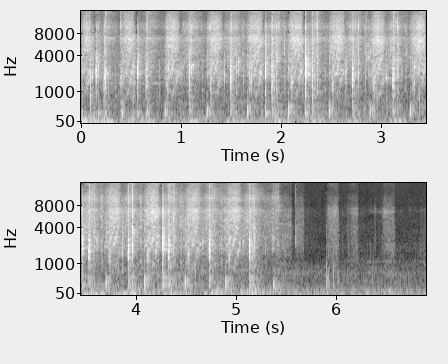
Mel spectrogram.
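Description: Hand floor pump worked in quick, even strokes, pushing air into a wheelbarrow's pneumatic tyre; the strokes stop about five seconds in.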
